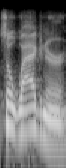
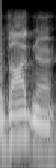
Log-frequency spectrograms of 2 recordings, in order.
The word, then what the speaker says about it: Wagner: pronounce sorry but wagner so wagner you'd say in english yeah oh okay richard richard uh wagner or wagner they say oh okay cool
